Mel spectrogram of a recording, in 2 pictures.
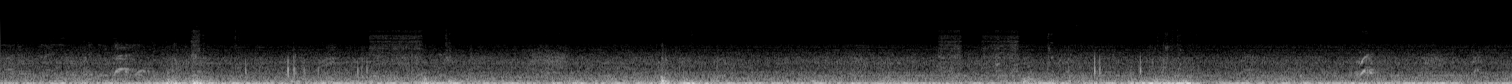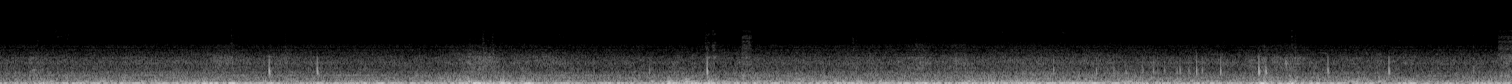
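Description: Car driving slowly, heard from inside the cabin: a steady low rumble of engine and tyres on the road, with occasional short clicks and knocks.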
